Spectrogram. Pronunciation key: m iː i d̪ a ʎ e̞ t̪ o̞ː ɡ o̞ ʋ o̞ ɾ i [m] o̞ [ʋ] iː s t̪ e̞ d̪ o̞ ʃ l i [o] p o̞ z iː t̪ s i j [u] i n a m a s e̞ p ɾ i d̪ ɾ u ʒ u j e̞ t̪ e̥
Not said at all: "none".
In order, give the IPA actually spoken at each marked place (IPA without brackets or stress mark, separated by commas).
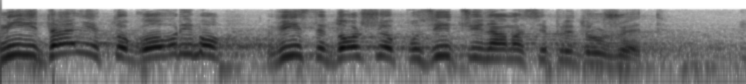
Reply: m, ʋ, o, u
